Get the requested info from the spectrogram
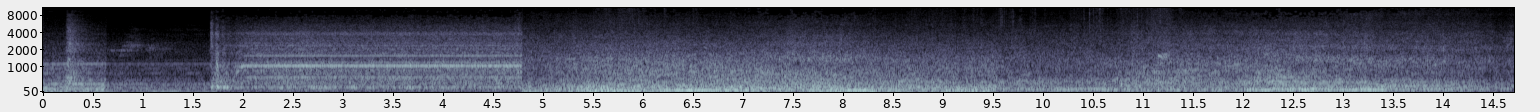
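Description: City street traffic noise: a steady rumble of passing vehicles heard while walking on the pavement. About two seconds in come a few seconds of steady high electronic tones, which cut off abruptly.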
